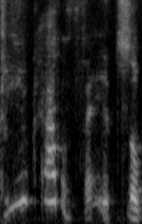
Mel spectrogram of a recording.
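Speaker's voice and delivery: very high-pitched, scandalized, pearl-clutching mama voice. Imitating the other speaker's mom scolding: imitating a pearl-clutching mom.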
